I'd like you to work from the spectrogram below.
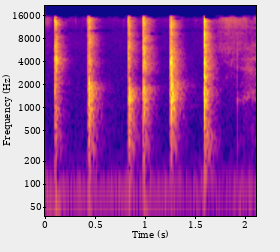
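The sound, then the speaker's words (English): Hands clap out an uneven rhythmic pattern, six crisp, sharp claps with varied spacing, some quick pairs and some longer gaps, tapping out a song's rhythm without any voice so that listeners can guess the song. “They then, without saying or singing anything, clap out the rhythm of the song.”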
